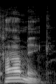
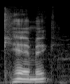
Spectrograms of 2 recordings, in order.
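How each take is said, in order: First: The name sounds exactly like the word comic. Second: The name does not sound like the word comic. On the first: This is how the trailer narrator said the name. "He said comic, like comic book" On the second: This is how the name is usually said. "not Kamek"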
